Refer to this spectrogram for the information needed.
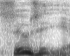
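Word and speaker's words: Siouxsie: Then there was one by Suxie and the Banshees. – I think it's Susie and the Banshees, actually. The X is silent.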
